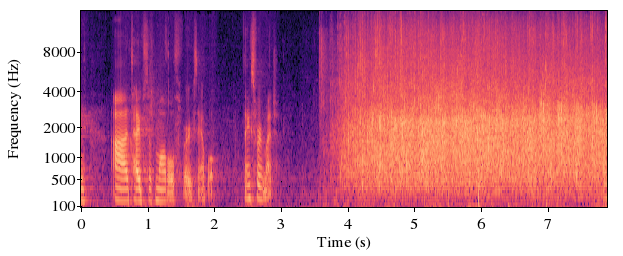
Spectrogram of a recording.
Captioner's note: applause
